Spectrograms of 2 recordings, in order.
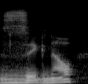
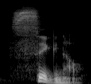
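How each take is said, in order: First: The word begins with a voiced S sound. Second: The word begins with a voiceless S sound. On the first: The speaker calls it wrong. "es wird nicht mit einem stimmhaften S gesprochen, also kein Signal" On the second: The speaker calls it right. "sondern Signal"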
